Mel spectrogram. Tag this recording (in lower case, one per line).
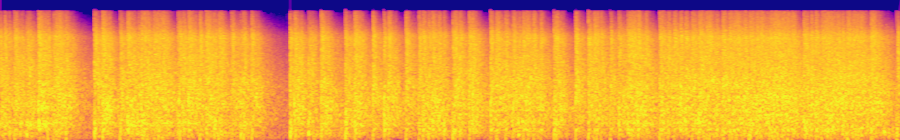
lighting firecrackers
